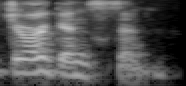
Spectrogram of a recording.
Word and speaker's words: Jorgensen: You should say her name is Jorgensen. Jorgensen. With a J.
